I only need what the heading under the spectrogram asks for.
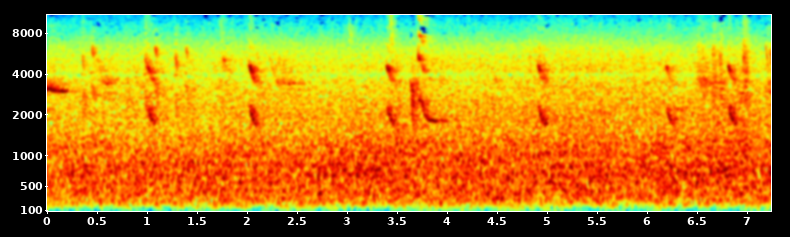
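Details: Common linnets (Linaria cannabina) give short, bright twittering chirps as calls, scattered and overlapping as if from several birds, over a steady rushing hiss of wind or leaves.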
